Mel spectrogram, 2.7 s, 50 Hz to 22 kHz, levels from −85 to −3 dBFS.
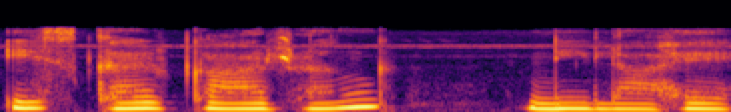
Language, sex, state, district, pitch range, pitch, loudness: Hindi, female, Himachal Pradesh, Shimla, 190-205 Hz, 195 Hz, -13 LUFS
